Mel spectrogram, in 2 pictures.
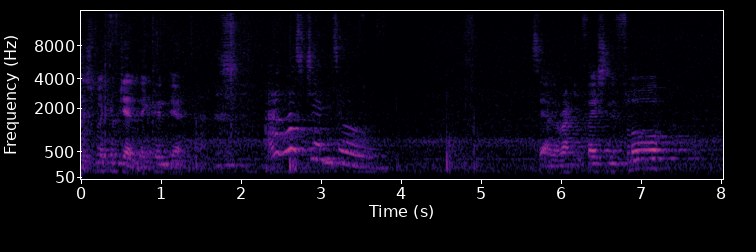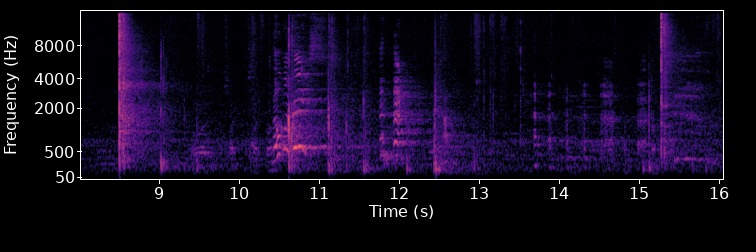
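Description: A young woman talks and laughs in a large echoing hall.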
